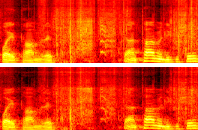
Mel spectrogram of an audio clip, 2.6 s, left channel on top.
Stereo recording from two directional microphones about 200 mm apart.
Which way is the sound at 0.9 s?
35° left (ahead or behind).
